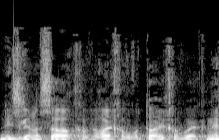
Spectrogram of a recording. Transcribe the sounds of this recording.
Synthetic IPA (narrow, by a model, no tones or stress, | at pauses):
bnizɡanasaʁχaveʁajχavʁot̪ajχavʁeakne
